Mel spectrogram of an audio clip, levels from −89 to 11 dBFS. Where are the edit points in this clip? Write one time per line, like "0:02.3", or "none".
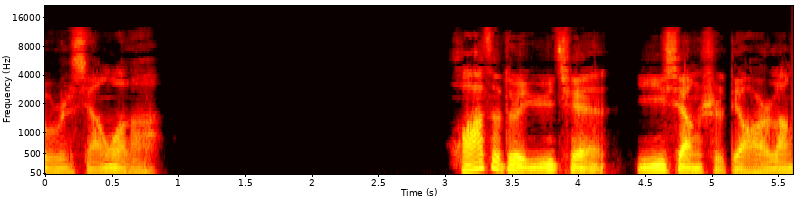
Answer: none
